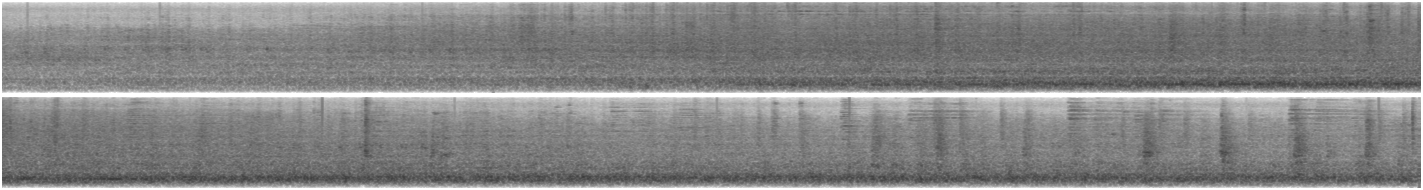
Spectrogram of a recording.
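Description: Diesel locomotive hauling a train of wagons across a steel girder bridge: its engine drone grows steadily louder as it approaches and passes. After it, the wagons' wheels clatter over the rail joints in a run of sharp clicks and clunks.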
